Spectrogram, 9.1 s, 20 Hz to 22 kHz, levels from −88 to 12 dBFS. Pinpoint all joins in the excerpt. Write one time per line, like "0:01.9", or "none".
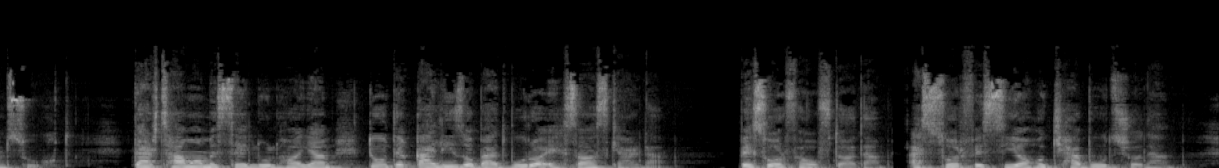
0:06.7

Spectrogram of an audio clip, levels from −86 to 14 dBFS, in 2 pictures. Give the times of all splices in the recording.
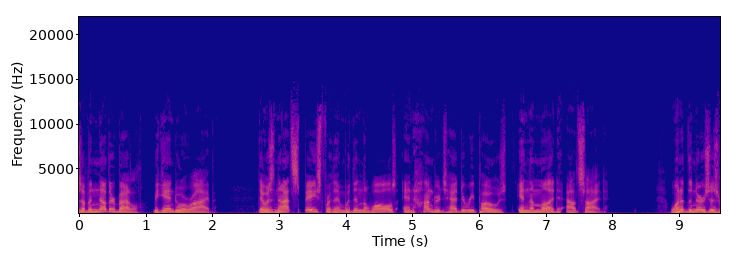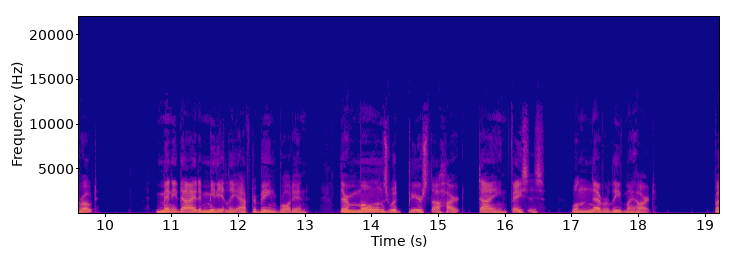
0:06.5
0:15.6

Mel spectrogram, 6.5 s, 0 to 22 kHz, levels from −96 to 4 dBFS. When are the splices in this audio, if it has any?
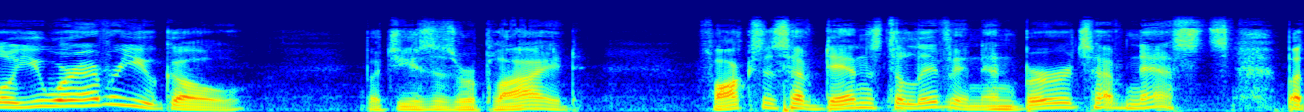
none

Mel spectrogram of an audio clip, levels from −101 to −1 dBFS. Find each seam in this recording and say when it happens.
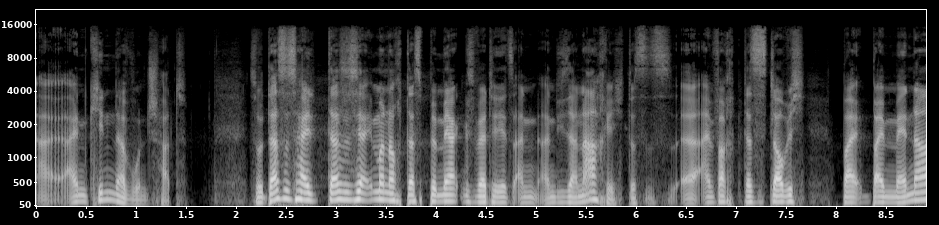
0:07.0

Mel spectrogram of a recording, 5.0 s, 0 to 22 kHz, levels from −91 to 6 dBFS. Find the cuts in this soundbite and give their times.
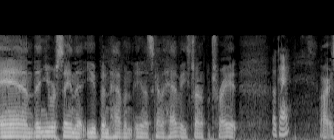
0:02.8
0:04.0

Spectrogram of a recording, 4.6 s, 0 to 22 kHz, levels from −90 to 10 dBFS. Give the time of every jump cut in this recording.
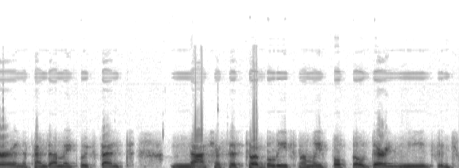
0:01.6
0:03.0

